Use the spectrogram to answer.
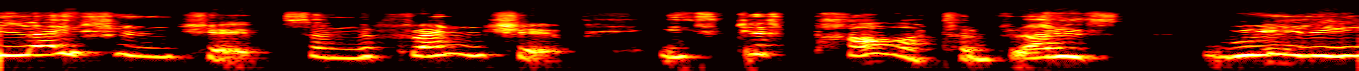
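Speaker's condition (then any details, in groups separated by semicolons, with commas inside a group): Cerebral palsy; from birth, affects limbs and neck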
